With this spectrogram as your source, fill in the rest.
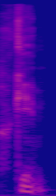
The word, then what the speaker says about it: Hakim: this video by hakim why did i say his name like that it's just hakeem what why did i say it like that just hakeem hakeem's video and capitalism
